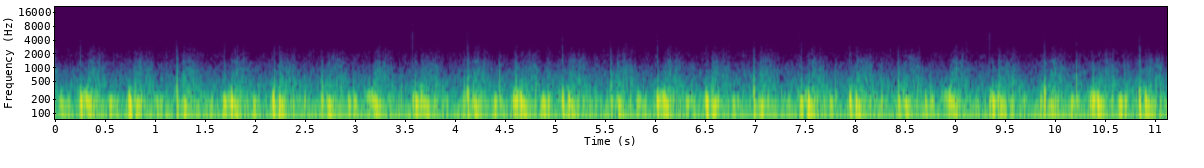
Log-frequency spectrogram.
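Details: Womb-sound sleep aid for babies with white noise: steady low muffled heartbeat thumps at about 125 a minute over a soft rushing hum of flowing sounds, as heard from inside the womb.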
